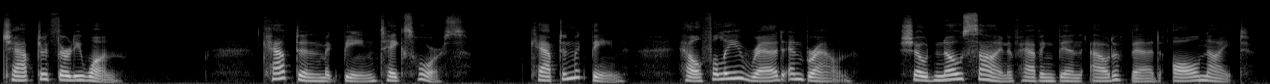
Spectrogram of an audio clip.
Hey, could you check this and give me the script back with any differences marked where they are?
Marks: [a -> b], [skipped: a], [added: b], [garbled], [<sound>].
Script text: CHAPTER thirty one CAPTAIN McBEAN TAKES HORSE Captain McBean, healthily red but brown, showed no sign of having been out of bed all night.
CHAPTER thirty one CAPTAIN McBEAN TAKES HORSE Captain McBean, healthily red [but -> and] brown, showed no sign of having been out of bed all night.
